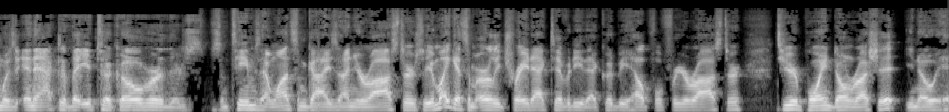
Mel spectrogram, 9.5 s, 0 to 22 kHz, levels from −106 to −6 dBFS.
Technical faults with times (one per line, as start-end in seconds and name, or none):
0.00-2.01 adaptive stream starting at a low bitrate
